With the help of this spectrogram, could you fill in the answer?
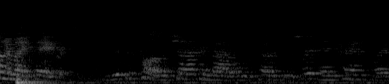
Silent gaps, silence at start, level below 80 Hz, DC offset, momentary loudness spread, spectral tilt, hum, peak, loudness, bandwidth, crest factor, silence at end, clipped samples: none; 0 s; -56 dBFS; under 0.1%; 12 LU; -6 dB/octave; none; -26 dBFS; -52 LUFS; over 20 kHz; 24 dB; 0 s; under 0.1%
